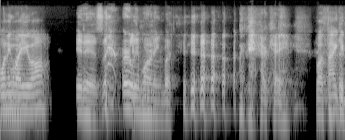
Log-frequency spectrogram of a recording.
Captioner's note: man laughing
